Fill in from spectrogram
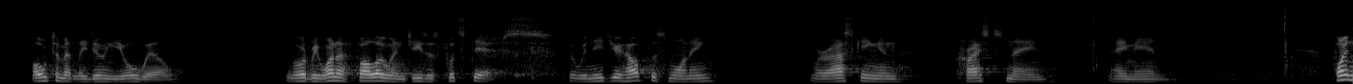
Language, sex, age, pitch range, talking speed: English, male, 40-59, 160-205 Hz, 115 wpm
